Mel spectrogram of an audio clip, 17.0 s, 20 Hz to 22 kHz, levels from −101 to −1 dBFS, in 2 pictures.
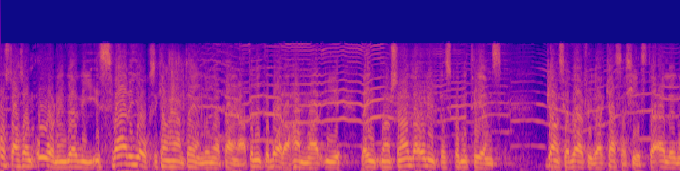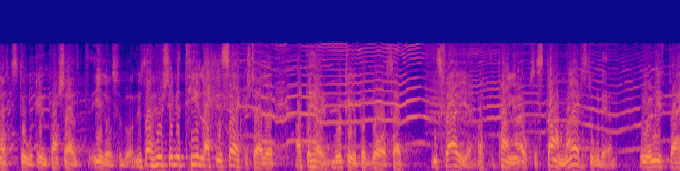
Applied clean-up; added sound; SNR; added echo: none; Squeak; 14 dB; none.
